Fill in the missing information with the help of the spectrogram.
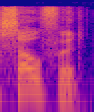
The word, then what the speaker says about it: Salford: Salford, I've been told by Salford, that's how you pronounce it, Tim Armitage, who's, I think he's from up north.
